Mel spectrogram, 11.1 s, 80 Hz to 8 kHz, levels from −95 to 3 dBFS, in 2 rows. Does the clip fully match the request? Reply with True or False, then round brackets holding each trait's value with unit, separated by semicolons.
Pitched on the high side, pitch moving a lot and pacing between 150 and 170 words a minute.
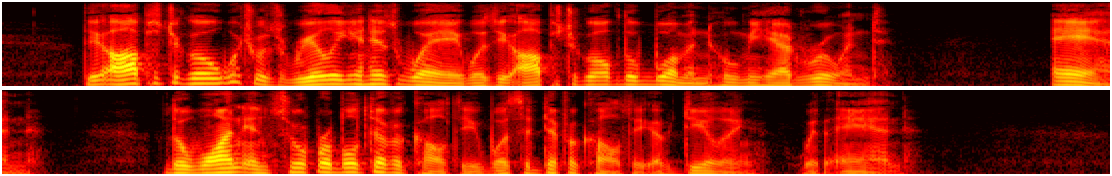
False (115 Hz; 7.3 semitones; 160 wpm)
